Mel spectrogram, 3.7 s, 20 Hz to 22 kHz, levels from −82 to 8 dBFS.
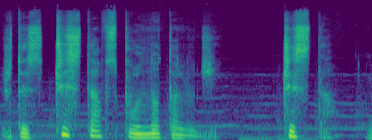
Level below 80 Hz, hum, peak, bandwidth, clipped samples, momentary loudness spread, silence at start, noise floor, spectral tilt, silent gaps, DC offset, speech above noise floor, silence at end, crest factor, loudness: -44 dBFS; none; 0 dBFS; 17 kHz; under 0.1%; 16 LU; 0 s; -41 dBFS; -3.5 dB/octave; none; under 0.1%; 27 dB; 0 s; 16 dB; -13 LUFS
